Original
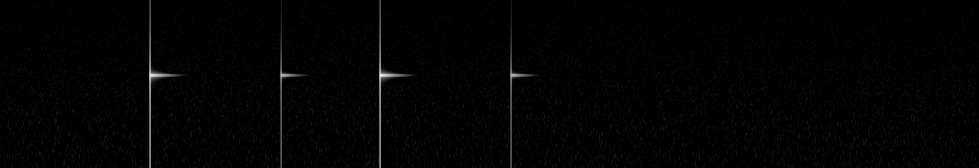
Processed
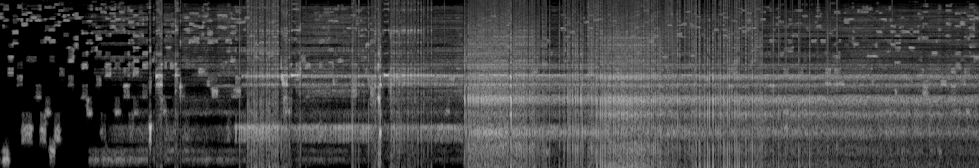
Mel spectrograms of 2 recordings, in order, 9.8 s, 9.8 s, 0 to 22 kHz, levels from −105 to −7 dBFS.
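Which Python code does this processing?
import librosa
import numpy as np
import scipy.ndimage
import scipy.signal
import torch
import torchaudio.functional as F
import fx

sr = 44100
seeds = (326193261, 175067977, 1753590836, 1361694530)

y = fx.spec_dropout(x, sr, seeds[0], share_pct=81)
y = fx.filter_sweep_highpass(y, sr, from_hz=210.0, to_hz=3200.0, start_s=0.31, end_s=0.81, q=3.7)
y = fx.formant_shift(y, sr, semitones=-5)
y = fx.env_lowpass_down(y, sr, base_hz=360.0, full_db=-46.0)
y = fx.low_shelf_res(y, sr, hz=390.0, db=11.0, q=1.5)
y = fx.echo_diffused(y, sr, ms=1162, feedback_pct=54, wet_db=-12.0)
y = fx.leveller(y, sr, passes=3)
y = y + 0.31 * np.pad(y, (int(2.2 * sr / 1000.0), 0))[:len(y)]
y = fx.env_flatten(y, sr, amount_pct=70)
y = F.gain(torch.from_numpy(y), 12.0).numpy()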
